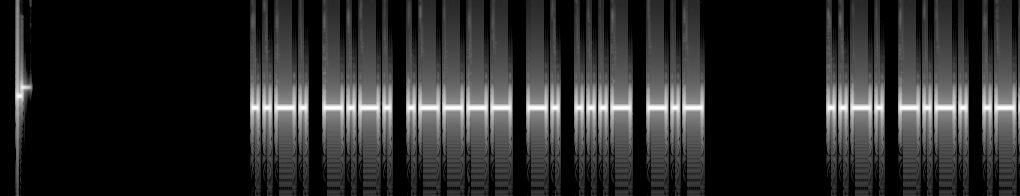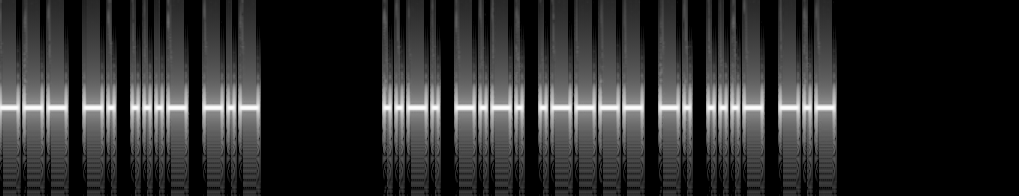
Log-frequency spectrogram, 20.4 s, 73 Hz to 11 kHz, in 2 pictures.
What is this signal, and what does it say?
Morse code, heard as a keyed tone, about 19 wpm, 700 Hz. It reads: FC1NVK FC1NVK FC1NVK
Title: DXCC-100 Call Signs - 6 Characters - Repeated 3x - 20wpm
